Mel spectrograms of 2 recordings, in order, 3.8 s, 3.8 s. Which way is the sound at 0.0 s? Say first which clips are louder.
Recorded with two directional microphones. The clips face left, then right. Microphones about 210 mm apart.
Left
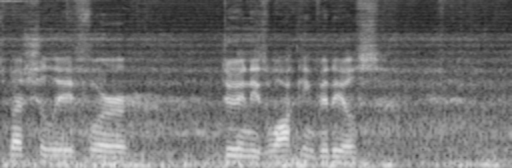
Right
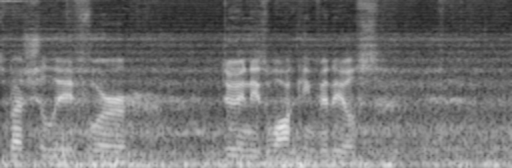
Left 6 dB; 35° left (ahead or behind).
